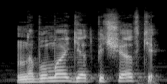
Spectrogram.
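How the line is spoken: Incredulous snort. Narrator (Russian): недоверчиво хмыкнул Алексей

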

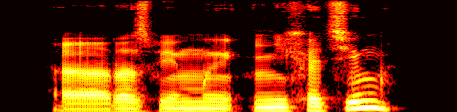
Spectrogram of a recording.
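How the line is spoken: Dry question. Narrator (Russian): сухо спросил Дези

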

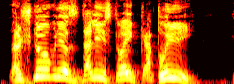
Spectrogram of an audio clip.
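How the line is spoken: Shouting. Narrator (Russian): кричал Ананев

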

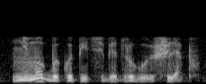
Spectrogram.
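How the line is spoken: Sudden mutter. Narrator (Russian): пробормотал внезапно Лабери

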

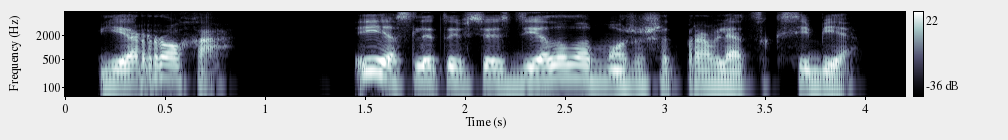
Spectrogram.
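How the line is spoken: Grumbled, young woman. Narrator (Russian): Девушка буркнула

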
